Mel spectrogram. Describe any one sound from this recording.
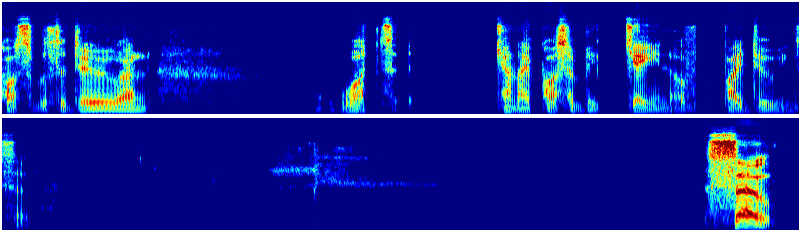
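A man speaks calmly through a microphone over an online call.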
